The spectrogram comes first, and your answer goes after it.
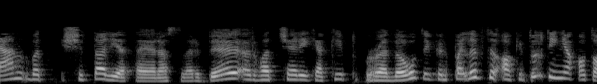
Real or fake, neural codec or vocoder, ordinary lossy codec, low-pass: fake; codec, 16 kHz, 0.5 kbps, X-Codec, WavLM features, trained on Multilingual LibriSpeech; MP3, 24 kbps; 7.2 kHz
